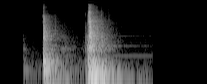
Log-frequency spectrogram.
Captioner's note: door open, close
